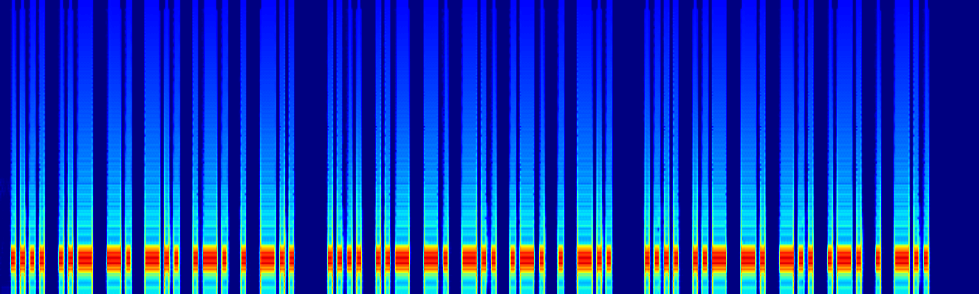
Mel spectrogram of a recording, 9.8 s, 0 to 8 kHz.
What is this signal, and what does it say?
Morse code, heard as a keyed tone, about 25 wpm, 250 Hz. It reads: HUNDRED HUNDRED HUNDRED
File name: morse / morse-training-25WPM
